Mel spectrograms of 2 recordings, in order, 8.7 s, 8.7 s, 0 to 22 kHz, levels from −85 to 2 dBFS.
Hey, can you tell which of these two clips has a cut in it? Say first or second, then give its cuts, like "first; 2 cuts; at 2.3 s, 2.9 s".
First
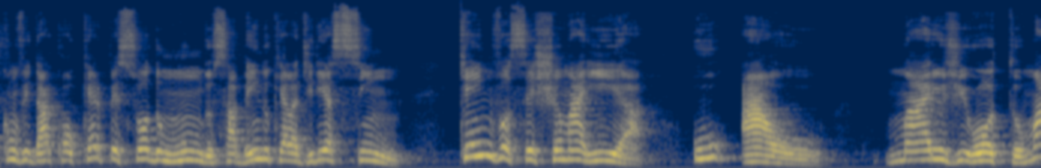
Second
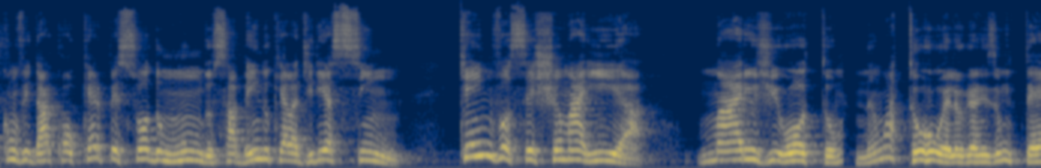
second; 2 cuts; at 5.7 s, 7.0 s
